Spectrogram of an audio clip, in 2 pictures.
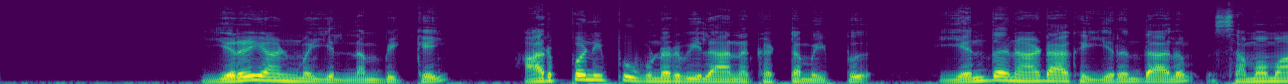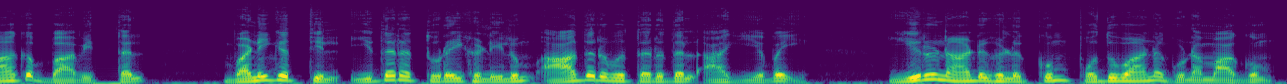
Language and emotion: Tamil, neutral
